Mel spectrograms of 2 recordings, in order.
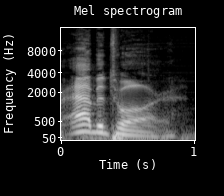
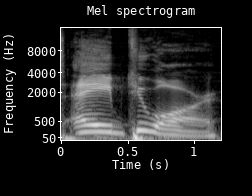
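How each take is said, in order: First: The name is pronounced the usual, standard way. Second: The name is pronounced in a deliberately distorted way. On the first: The speaker calls it right. "I was saying it right then" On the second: The speaker calls it wrong. "I wanted to start fucking people's names up"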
